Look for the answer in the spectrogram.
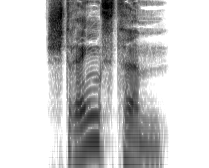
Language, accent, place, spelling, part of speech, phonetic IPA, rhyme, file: German, Germany, Berlin, strengstem, adjective, [ˈʃtʁɛŋstəm], -ɛŋstəm, De-strengstem.ogg
- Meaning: strong dative masculine/neuter singular superlative degree of streng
